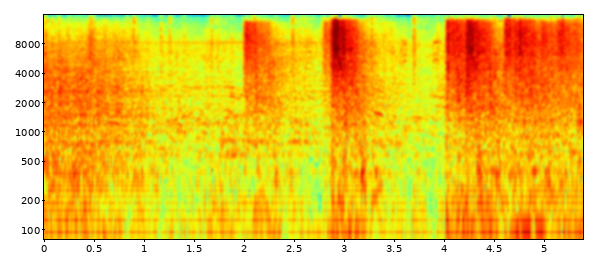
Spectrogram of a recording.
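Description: Musket volleys in Assassin's Creed 3 battle, heavy booming bursts repeating every second or so over a dense roar of combat and gunfire.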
